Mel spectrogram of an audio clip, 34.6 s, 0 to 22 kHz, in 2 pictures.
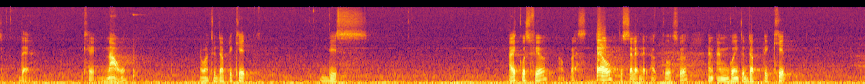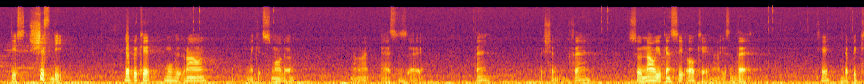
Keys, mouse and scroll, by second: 0.7 scroll down 2, 1.5 scroll down 1, 3.3-3.8 scroll up 1, 3.8-4.2 scroll down 1, 5.1 alt+a, 5.6 scroll up 2, 6.2 click, 6.9 scroll up 2, 7.4 shift+middle click, 8.8 scroll down 1, 9.3-9.7 scroll up 1, 11.9 l, 13.2 scroll down 1, 14.1-14.5 scroll down 1, 19.2 shift+d, 21.8 s, 25.2 s, 27.8 r, 29.9 g, 33.5 shift+middle click.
